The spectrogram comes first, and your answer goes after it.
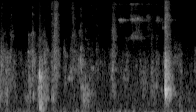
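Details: Siberian Husky puppies making a few soft whimpers and one sharp high yip near the end, separated by quiet gaps with a faint thin tone in the background.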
